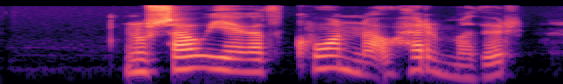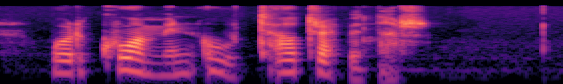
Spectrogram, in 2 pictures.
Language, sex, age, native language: Icelandic, female, 40-49, Icelandic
